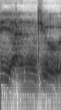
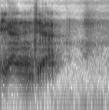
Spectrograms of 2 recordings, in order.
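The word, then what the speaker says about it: ينجُ: huruf jir Oh Derbi yanju yanja bacanya enggak bisa bacanya yanju Ya jadi tidak tidak yanja yanju ya Heeh jadi bacanya yanju karena lam itu menjazemkan ya tidak nasab tidak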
